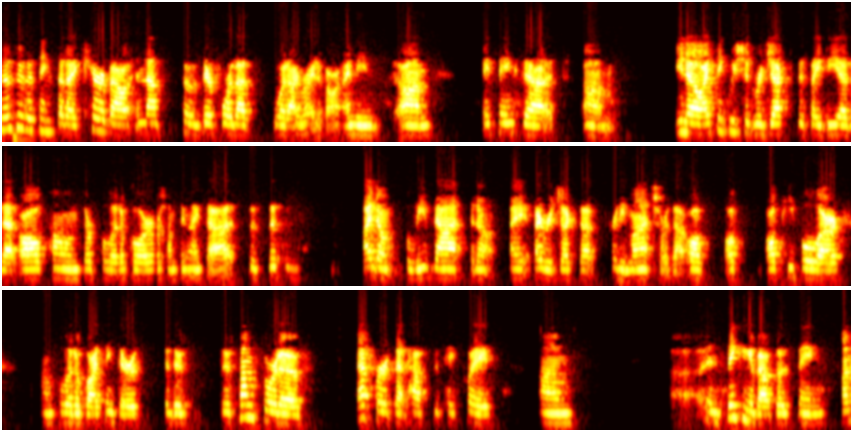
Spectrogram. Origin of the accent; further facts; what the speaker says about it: Los Angeles, California, United States; Of course, I grew up in Los Angeles, and, you know, my mother raised me in a single parent home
